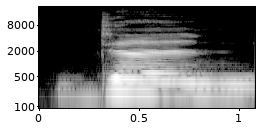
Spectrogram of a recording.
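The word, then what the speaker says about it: done: of has four letters one of them is silent and it rhymes with fun what's the word dun exactly good job you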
